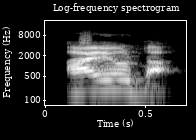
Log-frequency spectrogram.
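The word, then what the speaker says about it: iota: एंड रेड एज आयot heart वाला आयोटा नहीं आयot आप ऐसे आई ओ टी ए इसको प्रोनाउंस ऐसे कर लो।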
